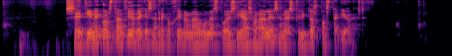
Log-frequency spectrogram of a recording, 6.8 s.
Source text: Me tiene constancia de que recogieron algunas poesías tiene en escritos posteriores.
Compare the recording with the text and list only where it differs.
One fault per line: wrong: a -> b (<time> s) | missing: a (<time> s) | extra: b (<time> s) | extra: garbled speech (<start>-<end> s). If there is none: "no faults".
wrong: Me -> Se (1.0 s)
extra: se (2.2 s)
wrong: tiene -> orales (3.8 s)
